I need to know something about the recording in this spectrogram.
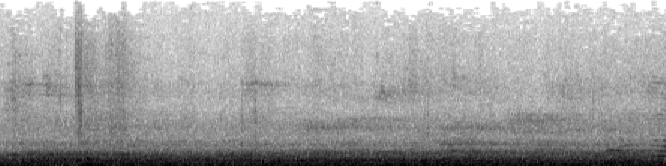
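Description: Airport terminal ambience in a busy gate area: a steady low rumble with no clear voices, faint people's activity under it.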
